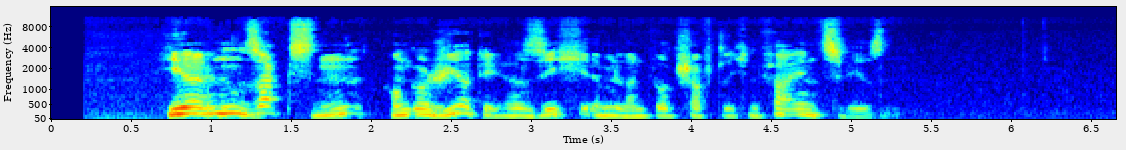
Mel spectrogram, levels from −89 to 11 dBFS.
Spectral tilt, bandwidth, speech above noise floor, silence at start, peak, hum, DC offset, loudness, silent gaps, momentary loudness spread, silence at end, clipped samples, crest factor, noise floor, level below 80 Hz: -5 dB/octave; 11 kHz; 44 dB; 0.75 s; 0 dBFS; none; under 0.1%; -21 LUFS; none; 17 LU; 1.45 s; under 0.1%; 22 dB; -65 dBFS; -54 dBFS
